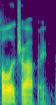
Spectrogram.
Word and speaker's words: holotropic: Did I say it right? Holotrophic or holotropic? – I think it's holotropic.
